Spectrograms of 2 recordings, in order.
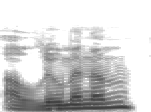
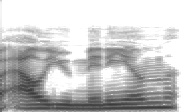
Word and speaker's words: aluminum: By the way, for the English folks in America, a lot of us pronounce it aluminum. I know aluminium is sort of an English way of doing it too.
